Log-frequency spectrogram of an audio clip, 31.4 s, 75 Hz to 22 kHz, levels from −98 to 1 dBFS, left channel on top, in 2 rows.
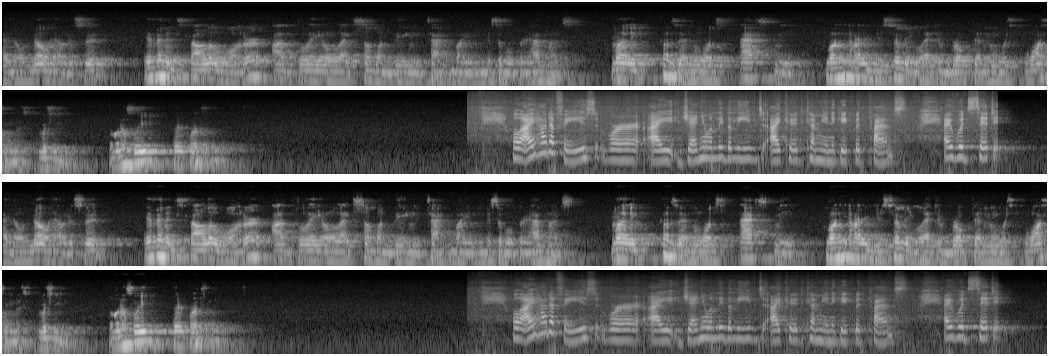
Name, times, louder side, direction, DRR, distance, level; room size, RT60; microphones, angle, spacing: voice 1, 0.0-1.5 2.1-8.5 9.1-9.6 9.9-10.8 11.1-11.9 12.3-16.7 17.3-17.9 18.2-19.0, right 2 dB, 80° right, 1.7 m, -34 dB
voice 2, 22.6-30.6, left 7 dB, 40° left, 0.7 m, -31 dB
28.0 x 11.0 x 8.8 m
head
